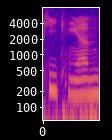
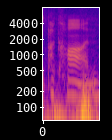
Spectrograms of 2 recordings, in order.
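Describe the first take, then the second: First: The word begins like 'pee', as 'pee can'. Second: The word does not begin like 'pee'. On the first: The speaker calls it wrong. "Don't be given none of that pecan stuff. A pecan is something that like truck drivers use" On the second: The speaker calls it right. "the proper pronunciation is pecan"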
